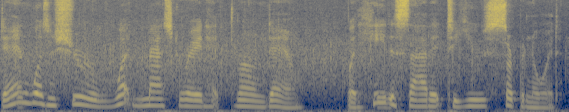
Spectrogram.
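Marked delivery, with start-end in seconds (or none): none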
